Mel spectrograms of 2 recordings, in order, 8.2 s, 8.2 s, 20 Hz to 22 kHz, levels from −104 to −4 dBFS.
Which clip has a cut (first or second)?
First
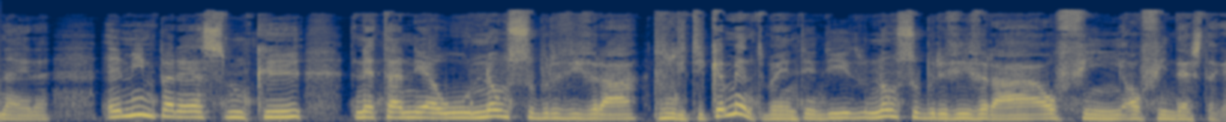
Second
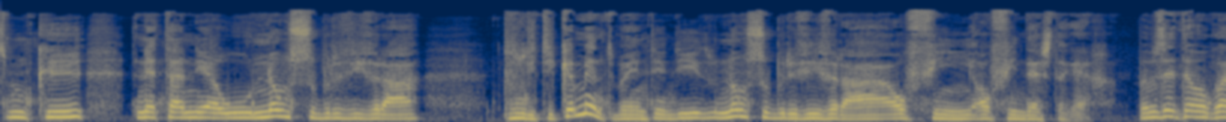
first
